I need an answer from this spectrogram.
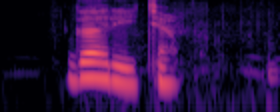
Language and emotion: Russian, neutral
